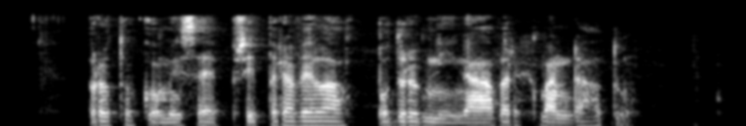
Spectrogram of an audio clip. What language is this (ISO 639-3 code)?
ces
